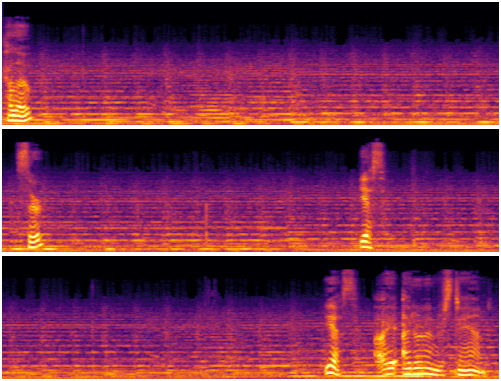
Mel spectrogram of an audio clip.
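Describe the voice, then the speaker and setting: An actress playing a blunt, bitter and defiant American intelligence officer in a video game, speaking with profane intensity. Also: female voice, on the low side, close to an everyday voice. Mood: stunned, pleading. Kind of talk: cinematic video game acting.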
